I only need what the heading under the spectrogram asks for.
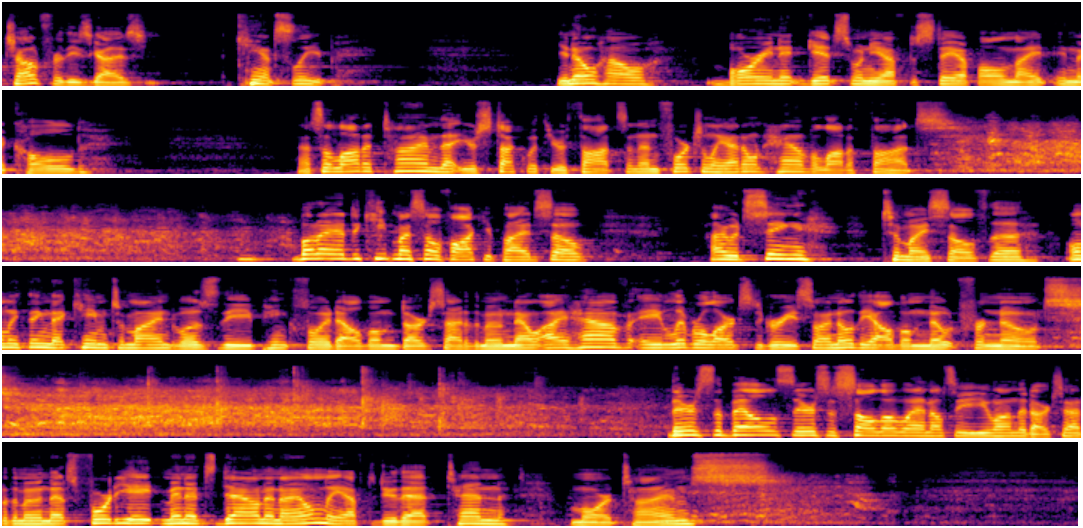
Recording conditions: live audience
